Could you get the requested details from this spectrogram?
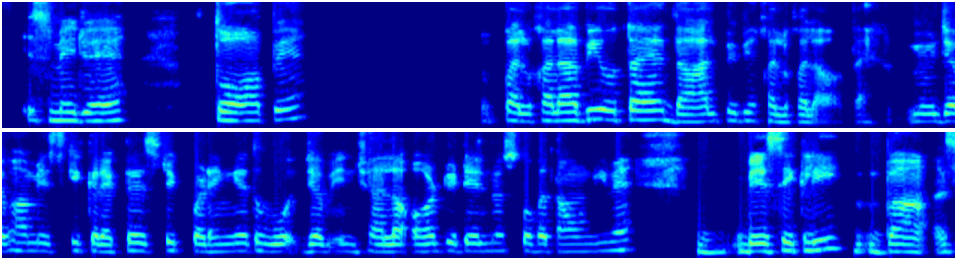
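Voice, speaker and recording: Woman tajweed teacher, patient and clear, repeats sounds slowly for her class. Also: mid-range voice, mellow. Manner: mixes English words into Urdu. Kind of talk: online class instruction.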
